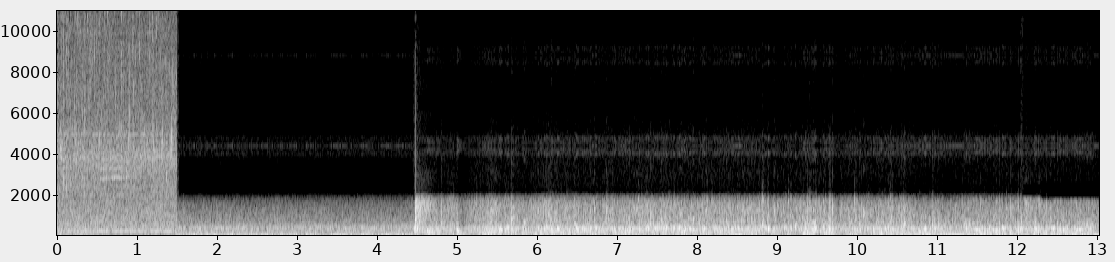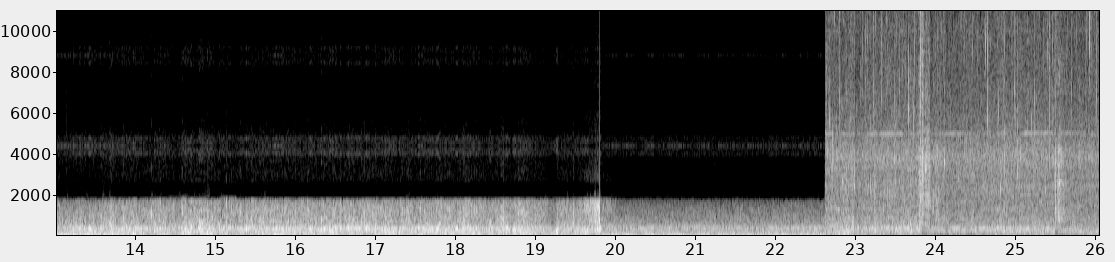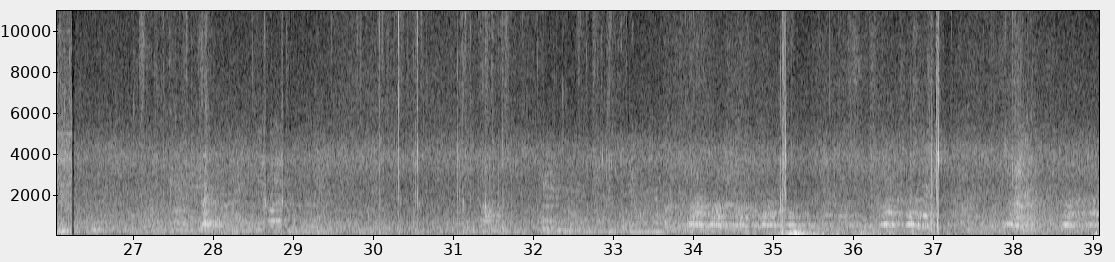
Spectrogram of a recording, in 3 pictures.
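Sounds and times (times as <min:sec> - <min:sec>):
water running from a tap: 0:00.0 - 0:01.5, 0:22.6 - 0:26.3.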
